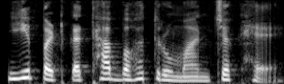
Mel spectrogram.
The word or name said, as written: रोमाँचक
